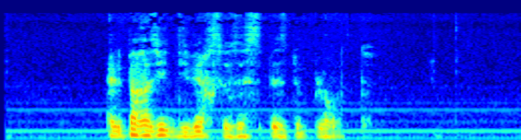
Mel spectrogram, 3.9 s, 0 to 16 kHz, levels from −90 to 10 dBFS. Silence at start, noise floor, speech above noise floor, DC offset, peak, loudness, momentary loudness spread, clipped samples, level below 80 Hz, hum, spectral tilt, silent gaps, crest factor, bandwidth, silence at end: 0.8 s; -51 dBFS; 30 dB; under 0.1%; -2 dBFS; -22 LUFS; 13 LU; under 0.1%; -48 dBFS; none; -7.5 dB/octave; none; 22 dB; 11.5 kHz; 1.15 s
